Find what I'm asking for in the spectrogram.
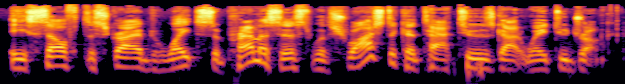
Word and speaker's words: swastika: Swastika. No, it's it's just SW. – Yeah, you're adding a whole sound. – Yes, you're adding an SCH before the W.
